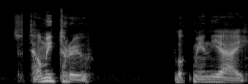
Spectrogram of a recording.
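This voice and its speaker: A raspy, put-on character voice from a man at a medium pitch and moderate pace. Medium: actual play. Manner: commanding.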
